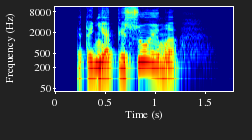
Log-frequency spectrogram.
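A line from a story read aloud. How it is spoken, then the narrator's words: Exclaimed, woman. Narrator (Russian): воскликнул юноша, оказавшийся женщиной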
